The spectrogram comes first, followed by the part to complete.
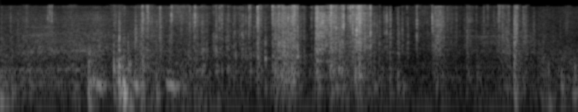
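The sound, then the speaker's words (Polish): Papers rustle and crinkle as someone shuffles through a pile of papers with textbooks hidden beneath them, with irregular crisp bursts of handling noise and no voices. “E, ogólnie tutaj tych podręczników mam trochę pod papierami pochowanych.”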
